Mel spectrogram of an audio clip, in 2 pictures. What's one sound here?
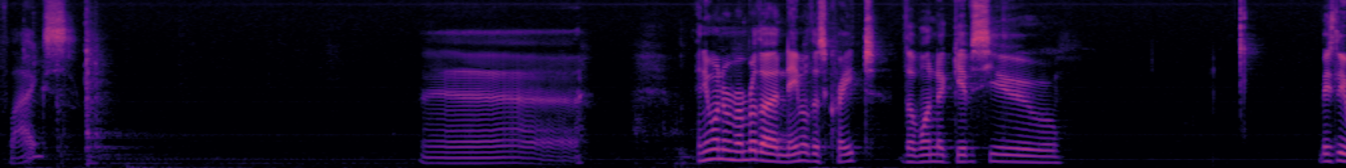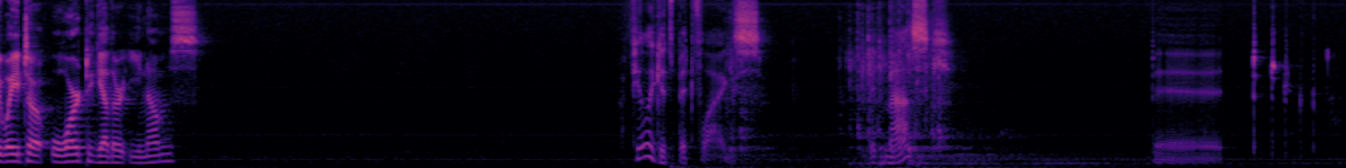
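A man speaks calmly and thoughtfully into a close microphone, with pauses.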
